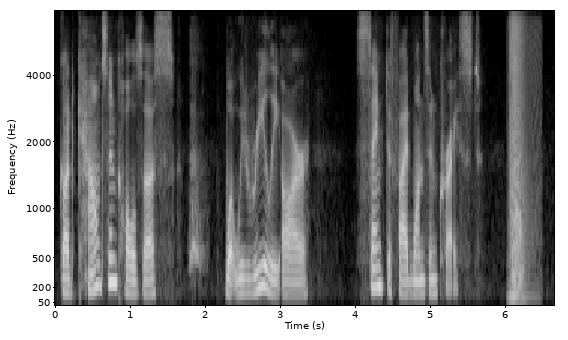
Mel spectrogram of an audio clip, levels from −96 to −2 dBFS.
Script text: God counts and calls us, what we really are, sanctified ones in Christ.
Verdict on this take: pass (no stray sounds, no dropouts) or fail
fail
